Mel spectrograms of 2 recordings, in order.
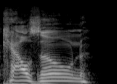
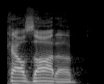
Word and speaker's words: Calzada: But it sounds like Calzone – I got to start saying his name right. Calzada – First of all, it's amazing how widely renowned that is.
